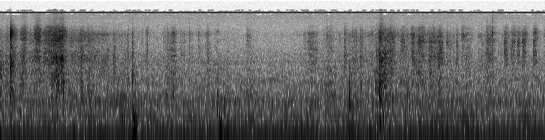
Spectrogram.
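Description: Paper pages rustle and flap as a book is handled close by.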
